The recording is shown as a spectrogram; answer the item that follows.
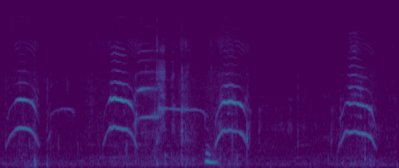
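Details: Kittens mewing with arched, rising-and-falling calls spaced a second or more apart, mixed with a thin high squeak and human voices talking softly in a room with steady low hum.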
